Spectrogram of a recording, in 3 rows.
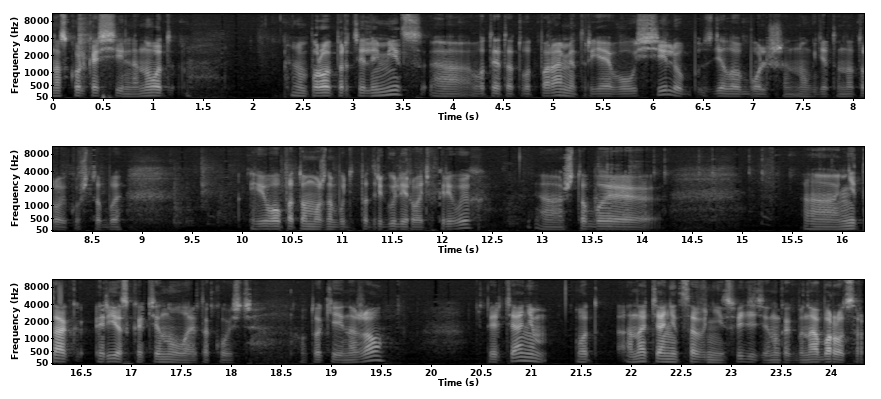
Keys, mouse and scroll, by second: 19.0-20.6 middle drag, 20.6-22.4 drag.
